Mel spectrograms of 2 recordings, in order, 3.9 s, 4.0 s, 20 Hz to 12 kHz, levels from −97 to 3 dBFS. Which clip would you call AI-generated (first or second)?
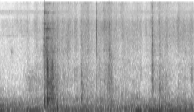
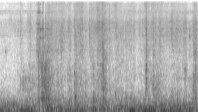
second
